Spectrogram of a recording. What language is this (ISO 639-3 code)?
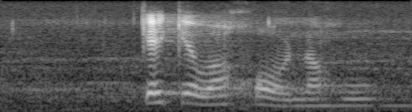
sot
